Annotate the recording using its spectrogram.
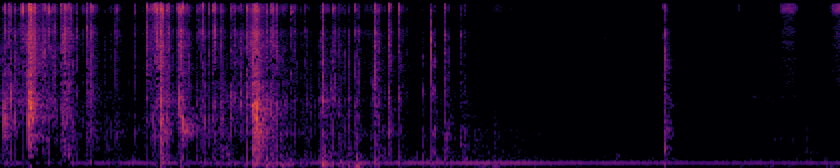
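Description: Crinkling and tearing of a baseball card pack's wrapper as it is torn open, busy for the first four seconds or so and then dying away. A single light tick comes near the end.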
